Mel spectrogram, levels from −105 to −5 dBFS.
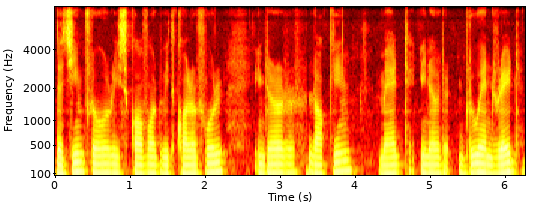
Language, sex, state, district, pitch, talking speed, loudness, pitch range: English, male, Sikkim, Gangtok, 110 Hz, 125 wpm, -19 LUFS, 105-120 Hz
